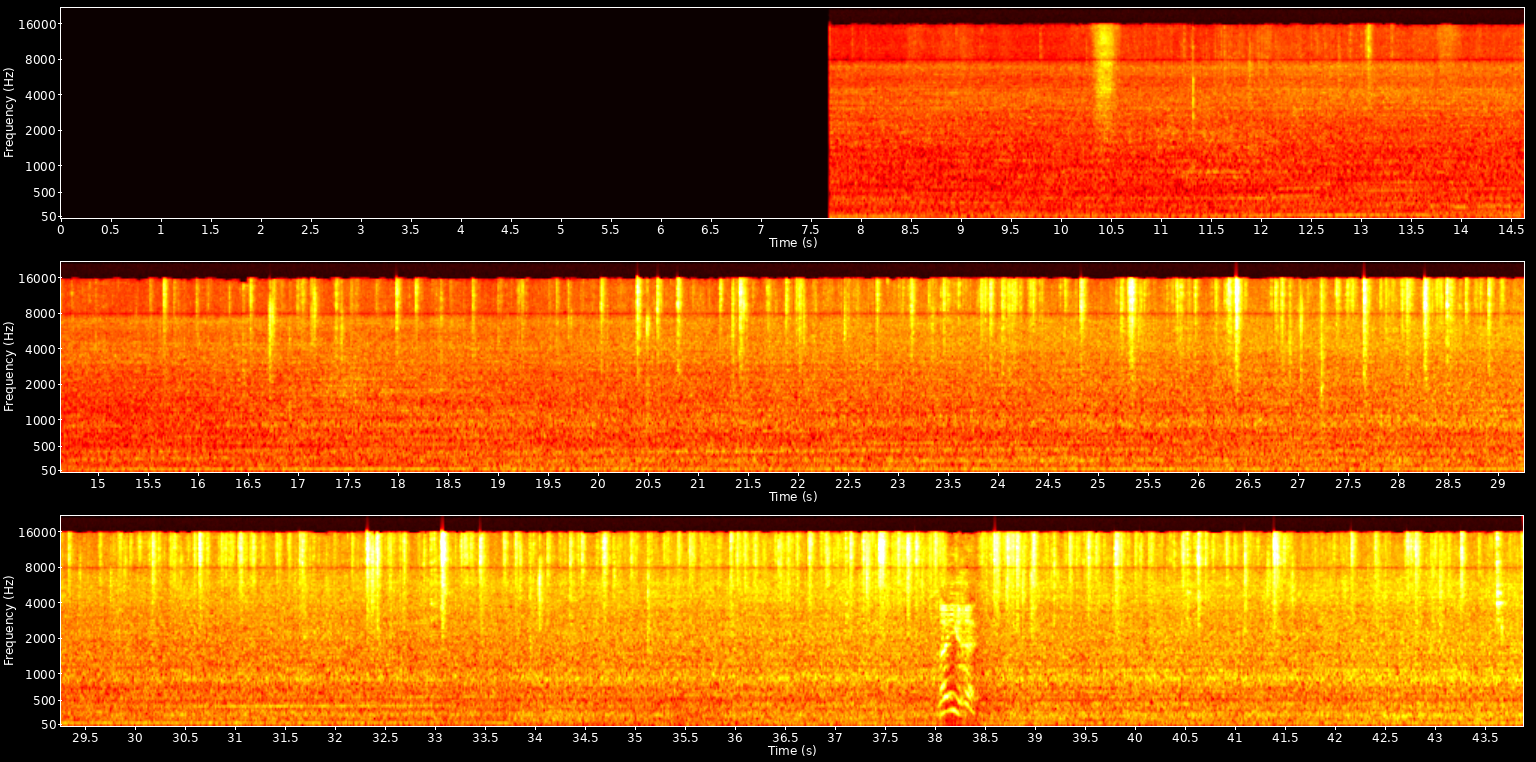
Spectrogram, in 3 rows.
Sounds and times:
Bicycle: 7.7s - 43.8s.

